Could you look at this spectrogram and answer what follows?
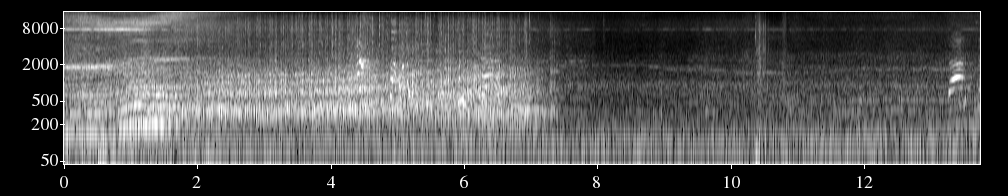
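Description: A small quadcopter drone spins up and lifts off, its high whining buzz of rotors loud and close at first, then dropping away as it climbs and fades into faint distant hum.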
